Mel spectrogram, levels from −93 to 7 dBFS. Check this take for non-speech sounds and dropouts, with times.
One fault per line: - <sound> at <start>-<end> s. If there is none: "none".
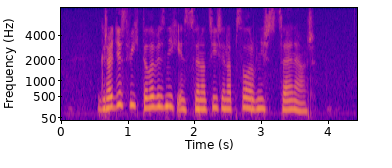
none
